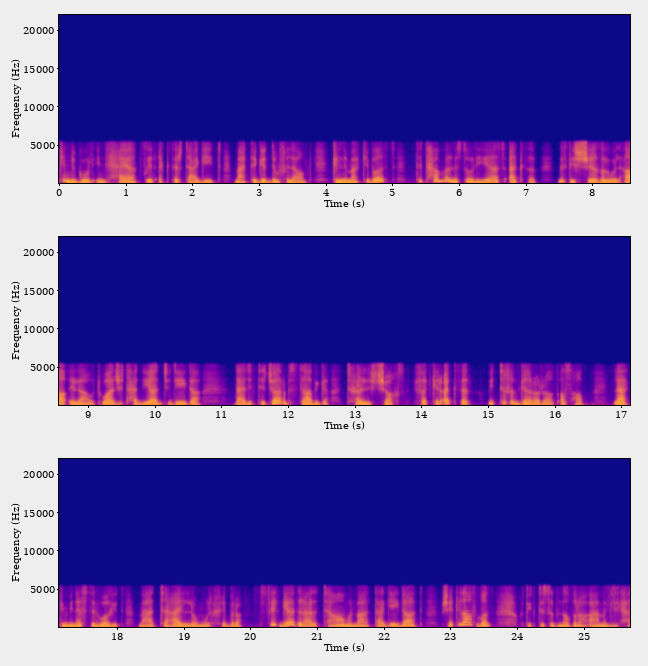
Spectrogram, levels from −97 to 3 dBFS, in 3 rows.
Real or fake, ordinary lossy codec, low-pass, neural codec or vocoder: fake; none; 5.4 kHz; codec, 16 kHz, about 1 kbps, DyCAST, with the encoder's durations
